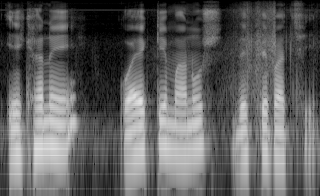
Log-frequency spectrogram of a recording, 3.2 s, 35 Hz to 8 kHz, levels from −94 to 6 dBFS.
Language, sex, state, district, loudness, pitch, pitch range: Bengali, male, West Bengal, Alipurduar, -18 LUFS, 120 Hz, 110-135 Hz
